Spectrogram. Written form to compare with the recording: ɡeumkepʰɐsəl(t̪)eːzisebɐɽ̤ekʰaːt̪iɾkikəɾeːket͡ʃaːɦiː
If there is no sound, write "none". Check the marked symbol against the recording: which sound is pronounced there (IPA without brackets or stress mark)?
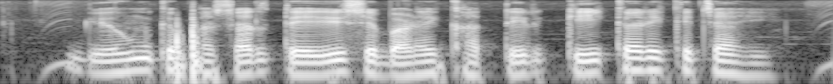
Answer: t̪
